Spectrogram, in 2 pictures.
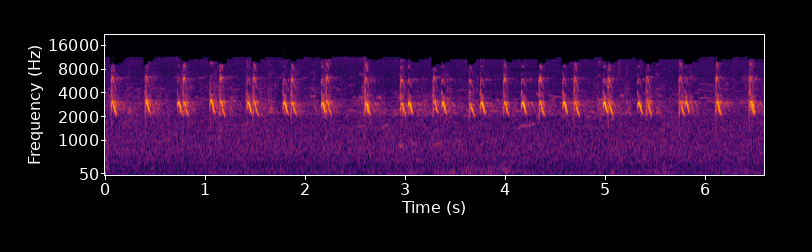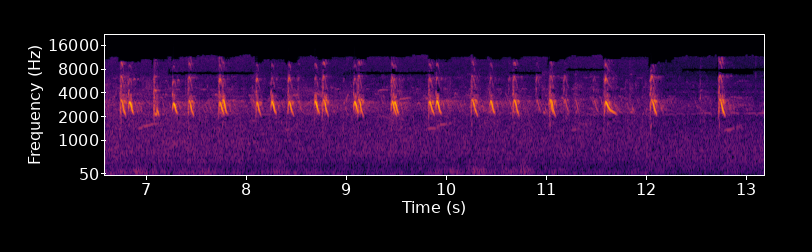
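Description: A bird calling in a fast run of short, sharp chirps, about three a second, which thin out and stop near the end.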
